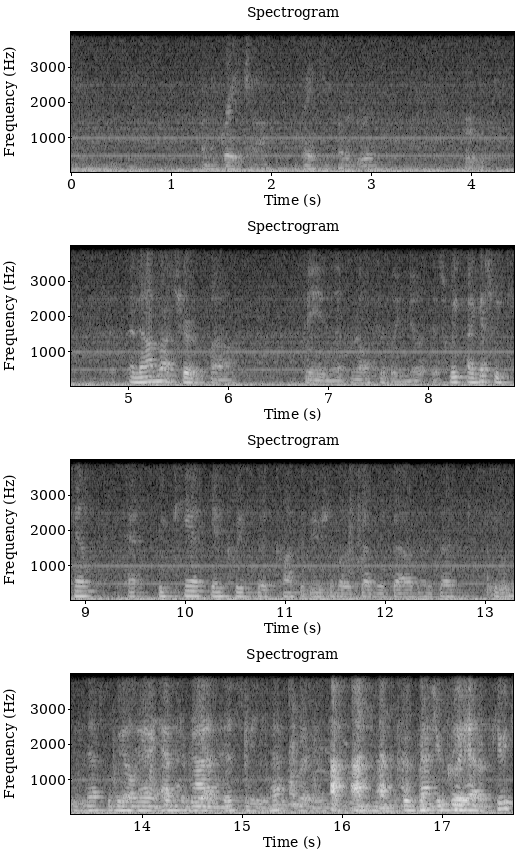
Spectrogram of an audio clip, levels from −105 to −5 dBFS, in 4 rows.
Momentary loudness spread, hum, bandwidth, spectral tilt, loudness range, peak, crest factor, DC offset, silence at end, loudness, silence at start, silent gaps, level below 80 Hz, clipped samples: 18 LU; none; 4 kHz; -11.5 dB/octave; 14 LU; -6 dBFS; 24 dB; under 0.1%; 0 s; -30 LUFS; 0 s; none; -40 dBFS; under 0.1%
